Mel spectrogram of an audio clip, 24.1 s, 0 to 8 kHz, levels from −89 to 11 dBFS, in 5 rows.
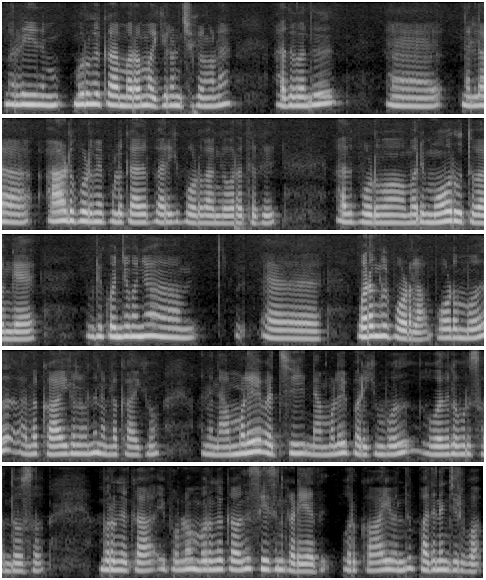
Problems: none marked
